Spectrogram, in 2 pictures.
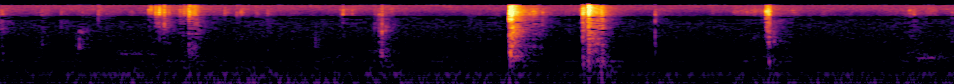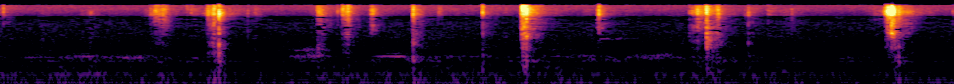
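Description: Fingers tear dried fish into a metal bowl with soft crackles and rustles.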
